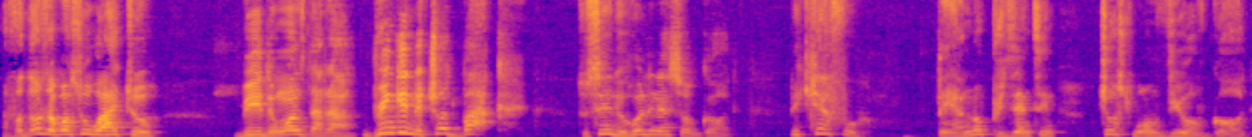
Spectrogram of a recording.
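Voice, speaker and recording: A man preaching a sermon, swinging between hushed, almost whispered lines and loud, emphatic passages. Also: sits high, big pitch swings, moderate pace.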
